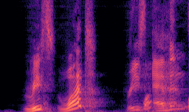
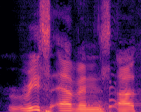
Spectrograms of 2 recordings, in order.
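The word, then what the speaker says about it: Rhys Ifans: Rhys Evans, what are you doing here? – He's here from his podcast. – He did a great job in the movie. – From his podcast, pronounce my name right, goddammit. – Well, Rhys Ivins, thank you for correcting us.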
